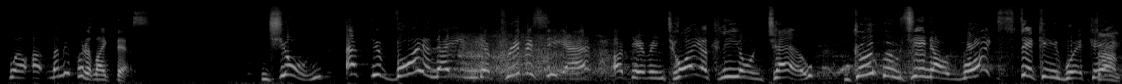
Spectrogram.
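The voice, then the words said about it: Put-on British accent. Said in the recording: “you don't need to speak in a British accent.”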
